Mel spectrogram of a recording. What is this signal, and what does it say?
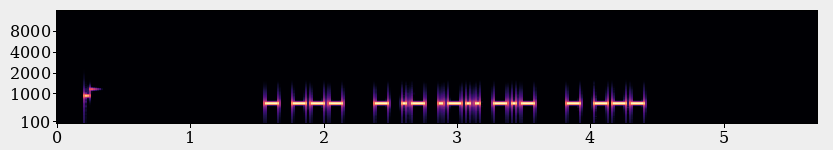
Morse code, heard as a keyed tone, about 34 wpm, 700 Hz. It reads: TO TALK TO
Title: Sets of 3 Words 35wpm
